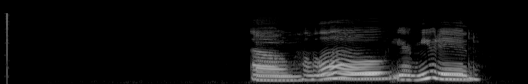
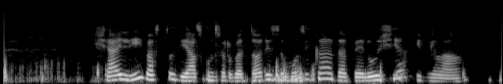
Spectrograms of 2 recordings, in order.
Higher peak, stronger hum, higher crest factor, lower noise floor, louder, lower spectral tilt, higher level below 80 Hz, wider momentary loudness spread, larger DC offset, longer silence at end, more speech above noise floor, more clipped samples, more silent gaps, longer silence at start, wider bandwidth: about the same, -4 dBFS vs -2 dBFS; neither; first, 24 dB vs 16 dB; first, -76 dBFS vs -44 dBFS; second, -25 LUFS vs -18 LUFS; second, -5.5 dB/octave vs -8 dB/octave; second, -78 dBFS vs -56 dBFS; second, 9 LU vs 19 LU; neither; first, 0.5 s vs 0 s; first, 52 dB vs 27 dB; neither; neither; first, 2.5 s vs 0.05 s; first, 12 kHz vs 6.8 kHz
